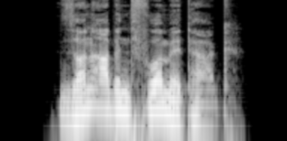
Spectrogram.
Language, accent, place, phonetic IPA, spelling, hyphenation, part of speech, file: German, Germany, Berlin, [ˈzɔnʔaːbn̩tˌfoːɐ̯mɪtaːk], Sonnabendvormittag, Sonn‧abend‧vor‧mit‧tag, noun, De-Sonnabendvormittag.ogg
- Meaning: Saturday morning (time before noon)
